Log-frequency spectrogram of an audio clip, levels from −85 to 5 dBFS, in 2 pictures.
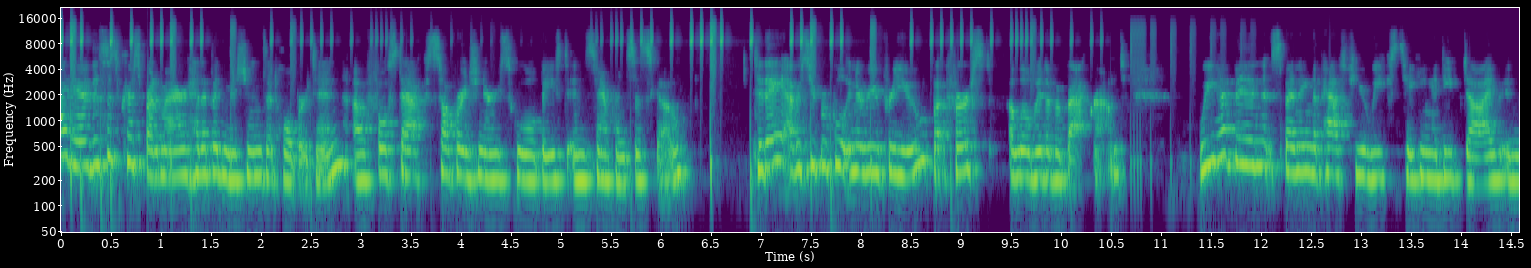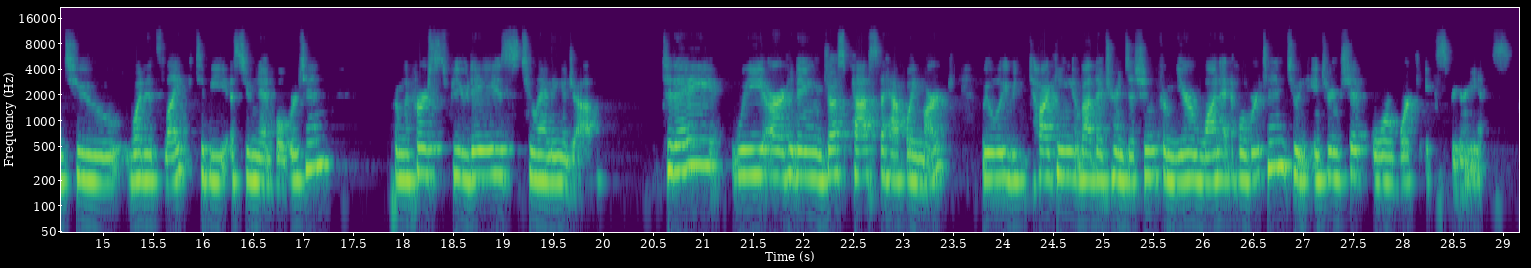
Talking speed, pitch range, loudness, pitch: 195 wpm, 200-245 Hz, -19 LUFS, 220 Hz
